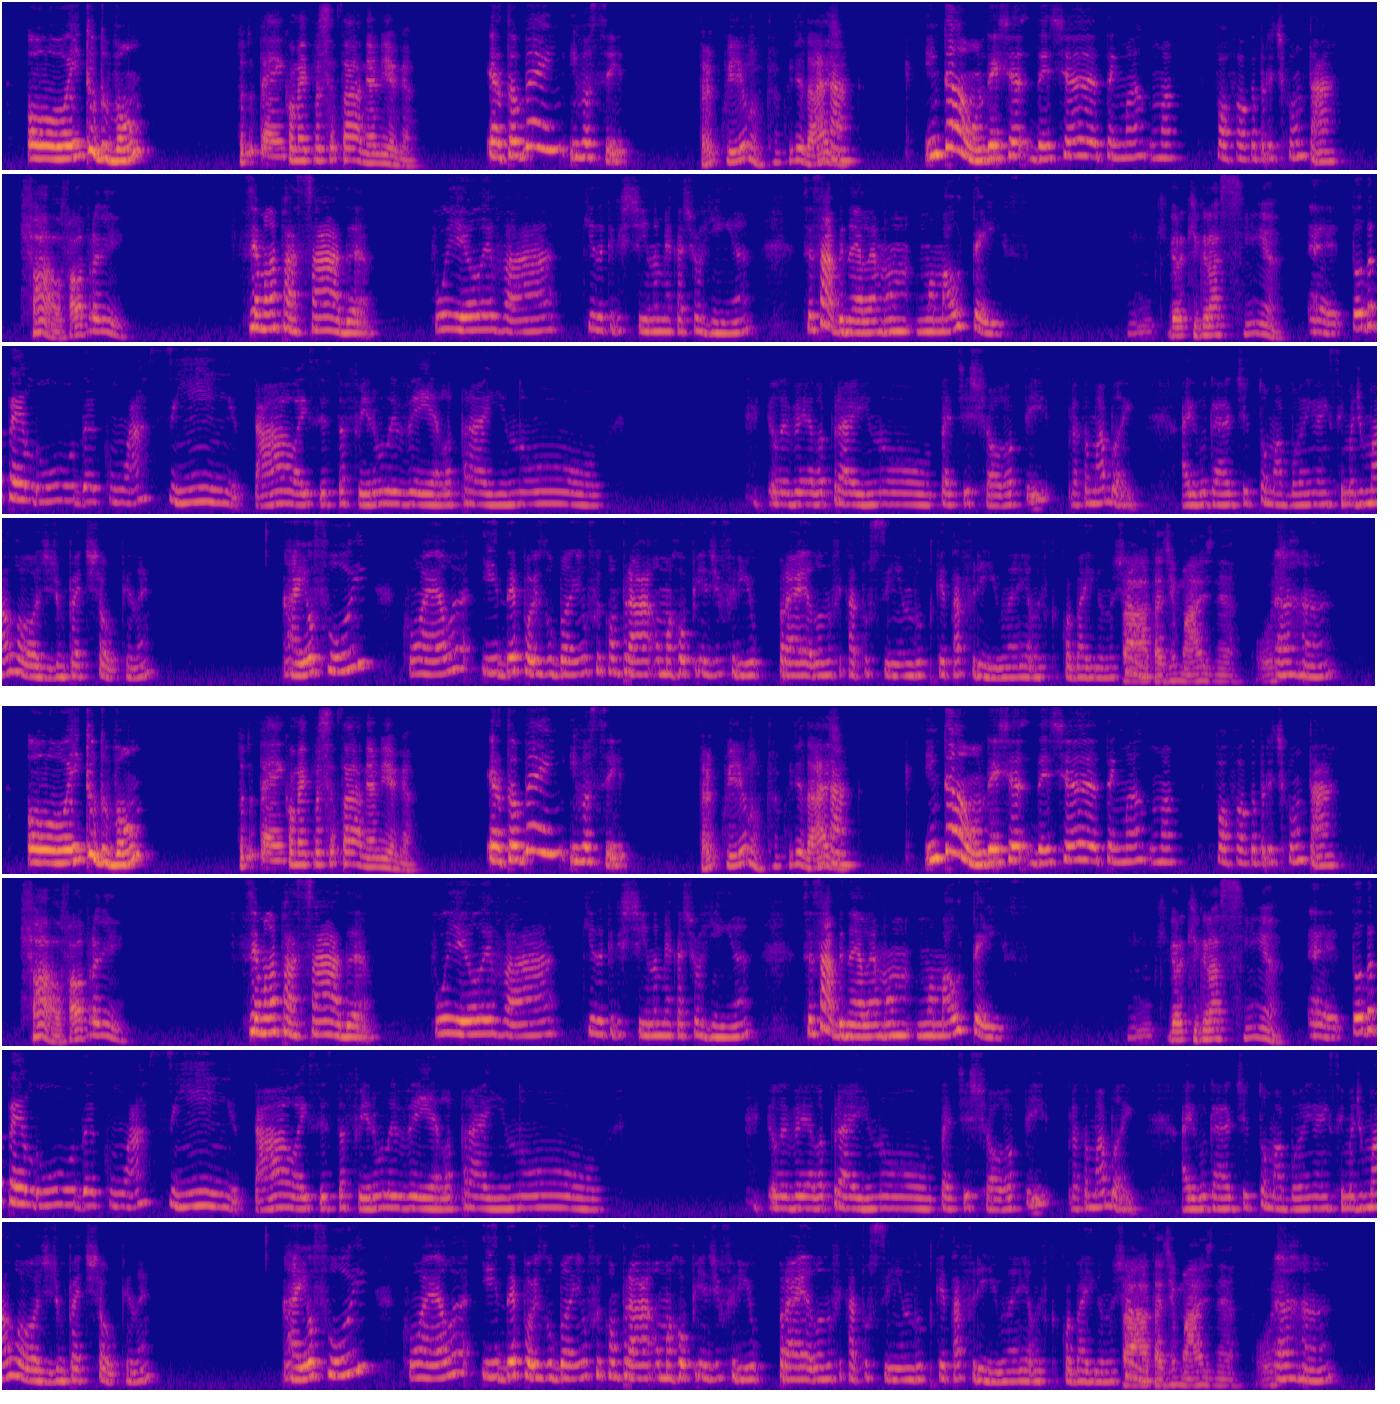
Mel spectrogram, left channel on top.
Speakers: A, on the right; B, on the right.
A: Oi, tudo bom?
B: Tudo bem, como é que você tá, minha amiga?
A: Eu tô bem. E você?
B: Tranquilo, tranquilidade.
A: Ah, tá. Então, deixa, deixa, tem uma, uma fofoca pra te contar.
B: Fala, fala pra mim.
A: Semana passada, fui eu levar Kida Cristina, minha cachorrinha. Você sabe, né? Ela é uma, uma Maltês.
B: Hum, que, gra- que gracinha.
A: É, toda peluda, com lacinho e tal. Aí, sexta-feira, eu levei ela pra ir no Eu levei ela pra ir no pet shop pra tomar banho. Aí o lugar de tomar banho é em cima de uma loja, de um pet shop, né? Aí eu fui com ela e depois do banho fui comprar uma roupinha de frio pra ela não ficar tossindo, porque tá frio, né? E ela fica com a barriga no chão.
B: Tá, tá demais, né? Poxa.
A: Aham.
